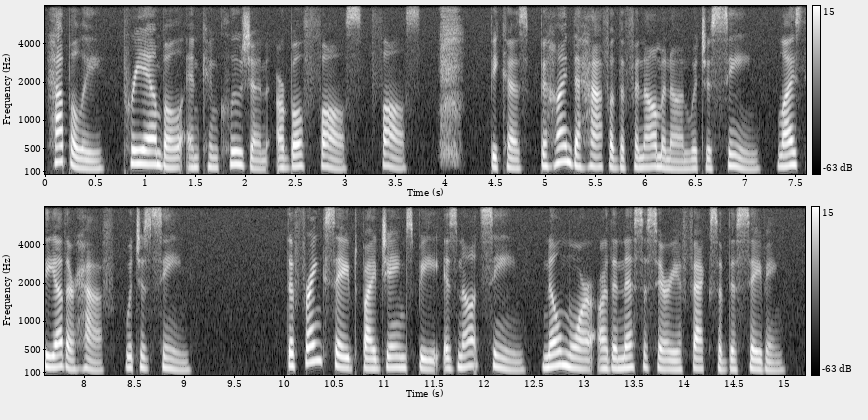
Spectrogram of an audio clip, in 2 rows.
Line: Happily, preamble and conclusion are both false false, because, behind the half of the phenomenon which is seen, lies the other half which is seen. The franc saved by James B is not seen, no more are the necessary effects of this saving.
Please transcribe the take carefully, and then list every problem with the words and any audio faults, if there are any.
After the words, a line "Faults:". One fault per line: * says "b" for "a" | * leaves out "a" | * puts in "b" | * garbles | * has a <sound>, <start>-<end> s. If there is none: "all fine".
Happily, preamble and conclusion are both false false, because, behind the half of the phenomenon which is seen, lies the other half which is seen. The franc saved by James B is not seen, no more are the necessary effects of this saving.
Faults:
* has a sniff, 3.9-4.2 s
